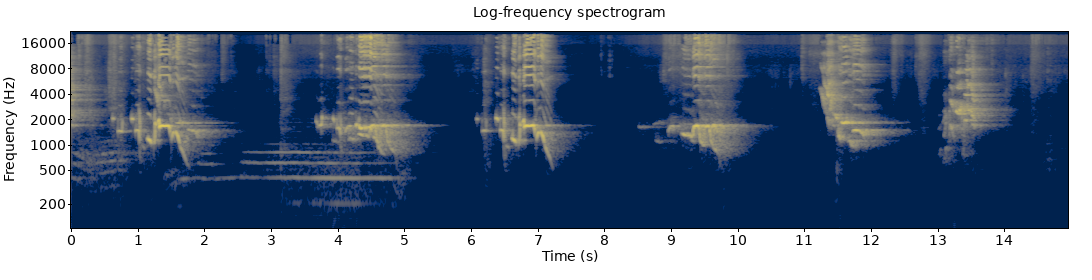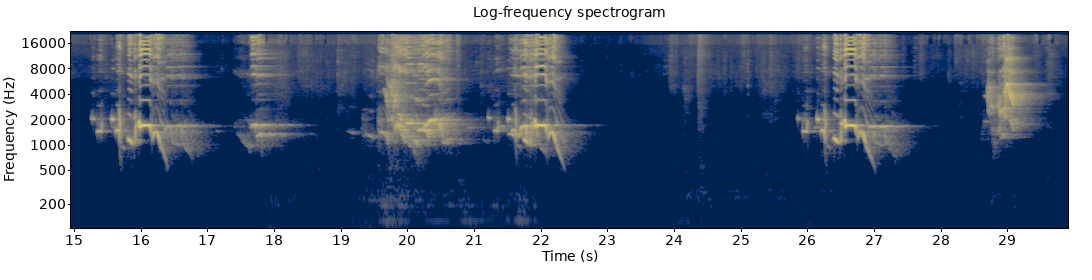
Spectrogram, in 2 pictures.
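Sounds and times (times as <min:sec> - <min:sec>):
bird whistling song: 0:00.0 - 0:05.3, 0:19.1 - 0:22.6, 0:25.8 - 0:27.6, 0:28.7 - 0:29.5.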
